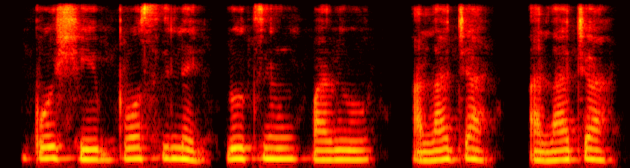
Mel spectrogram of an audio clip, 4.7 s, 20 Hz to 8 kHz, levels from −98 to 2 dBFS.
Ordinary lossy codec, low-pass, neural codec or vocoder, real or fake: none; 7.2 kHz; codec, 16 kHz, 4.8 kbps, FACodec; fake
